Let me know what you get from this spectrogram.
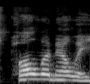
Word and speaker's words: Paolinelli: But how do you say your last name, sir? – It's Paolinelli. You were so close.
